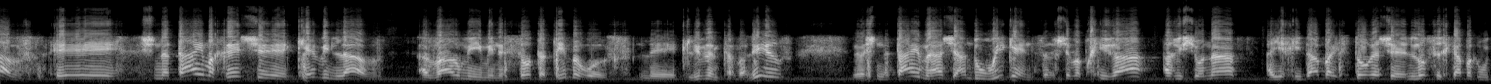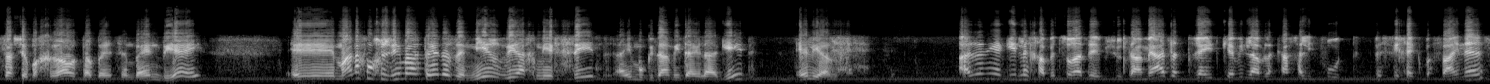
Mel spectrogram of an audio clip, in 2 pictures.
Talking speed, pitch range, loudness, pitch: 115 wpm, 225-280 Hz, -15 LUFS, 240 Hz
